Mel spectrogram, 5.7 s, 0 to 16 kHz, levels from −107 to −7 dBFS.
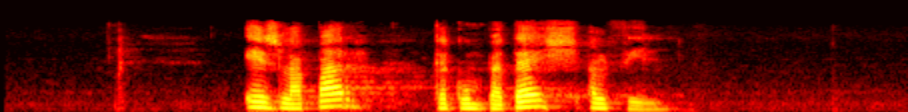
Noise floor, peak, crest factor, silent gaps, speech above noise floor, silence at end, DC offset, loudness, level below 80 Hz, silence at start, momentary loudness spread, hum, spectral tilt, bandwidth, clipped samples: -78 dBFS; -10 dBFS; 22 dB; none; 49 dB; 1.5 s; under 0.1%; -30 LUFS; -68 dBFS; 1.55 s; 14 LU; none; -5.5 dB/octave; 8 kHz; under 0.1%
